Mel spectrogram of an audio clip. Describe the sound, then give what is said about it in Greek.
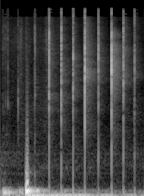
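A single person claps hands in a quick, steady rhythm, about eight sharp claps after a dull thump, moderately loud, with no talking. “Μόνο μου χειροκροτά.”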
